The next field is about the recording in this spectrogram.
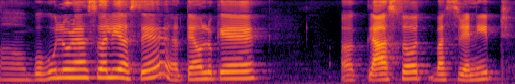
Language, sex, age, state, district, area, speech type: Assamese, female, 45-60, Assam, Tinsukia, urban, spontaneous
